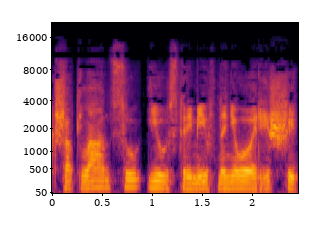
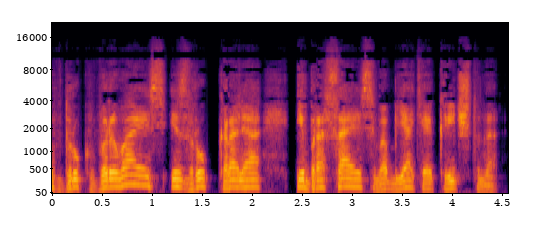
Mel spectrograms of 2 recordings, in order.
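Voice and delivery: usual speaking voice

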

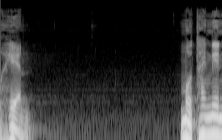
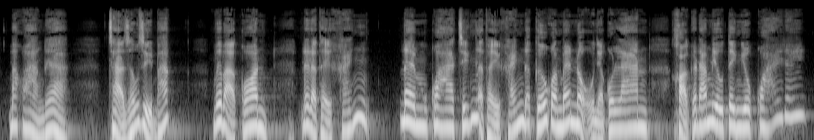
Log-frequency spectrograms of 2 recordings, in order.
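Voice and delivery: higher woman's voice, proud and eager; eager old woman; 10 semitones higher than usual. Acted. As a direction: proudly present the young master. Bà Hương giới thiệu thầy Khánh. (giọng bà Hương cao, hào hứng giới thiệu thầy)

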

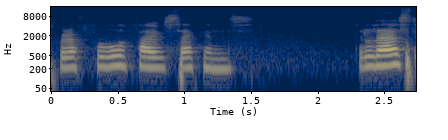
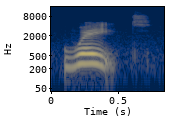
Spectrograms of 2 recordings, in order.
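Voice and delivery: sudden loud, higher call; urgent raised voice; 4 semitones higher, 6 dB louder than usual. A narrator's reading. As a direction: call out to stop someone leaving. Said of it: "Then Lance calls out".

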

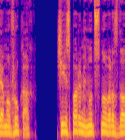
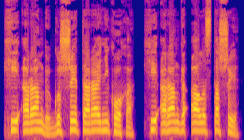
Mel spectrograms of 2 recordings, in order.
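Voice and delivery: higher, louder, slow machine speech; flat impersonal tone; 4 semitones higher, 4 dB louder than usual. Acted. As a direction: intone the alien words evenly, without feeling. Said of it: "ровным, безличным тоном".

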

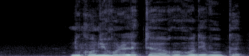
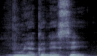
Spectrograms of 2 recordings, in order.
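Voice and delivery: ordinary delivery

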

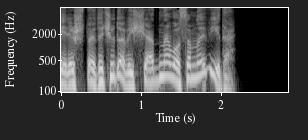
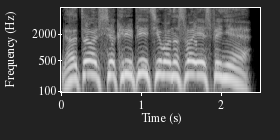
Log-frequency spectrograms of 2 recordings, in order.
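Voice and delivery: commanding; 5 semitones higher than usual. A narrator's reading. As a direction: bark it like an old sergeant. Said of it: "голосом, нетерпящим возражений".

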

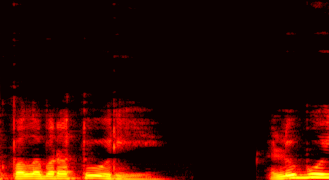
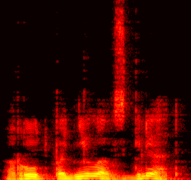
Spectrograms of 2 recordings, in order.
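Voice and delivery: usual speaking voice

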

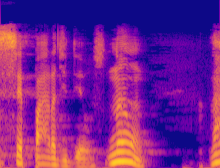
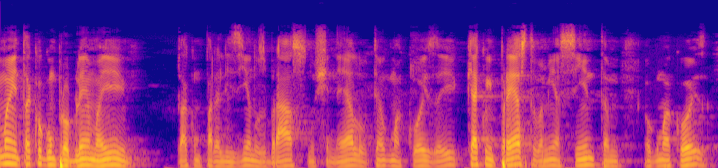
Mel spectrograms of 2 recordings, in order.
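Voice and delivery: sarcastic rebuke; 6 semitones lower than usual. Retold or imitated.

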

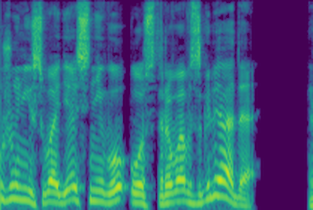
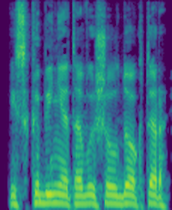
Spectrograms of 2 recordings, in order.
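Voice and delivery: plain reading voice

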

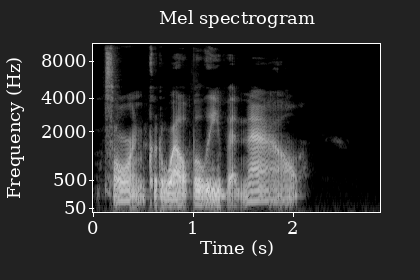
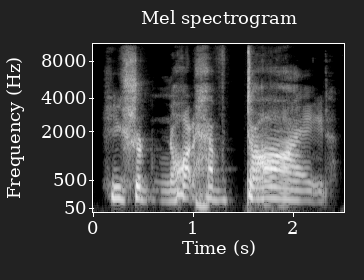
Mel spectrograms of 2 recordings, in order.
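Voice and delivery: slow, loud, growled outburst; angry growl; 8 dB louder, slower than usual. A narrator's reading. Thorin alone, railing at his companion's death, angry growl. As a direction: growl it out with force, drawing the words out. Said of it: "Thorin growled".

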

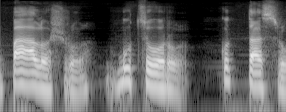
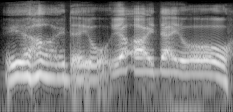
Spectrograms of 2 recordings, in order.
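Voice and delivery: yelling with relief; 13 semitones higher, much slower than usual. A narrator's reading. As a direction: cry out, half laughing, half in pain. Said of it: "ordította".

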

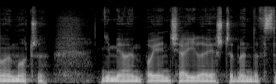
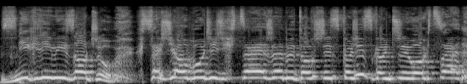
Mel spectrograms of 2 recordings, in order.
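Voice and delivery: very high, loud shouting; frantic yelling in a nightmare; desperate screaming; 4 dB louder than usual. A narrator's reading. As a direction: scream as if trying to wake up.

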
